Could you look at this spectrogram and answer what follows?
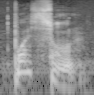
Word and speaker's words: poisson: as invented how how do you go about pronouncing it poisson is how it is going to call it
